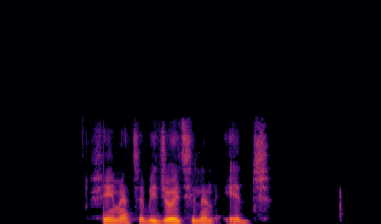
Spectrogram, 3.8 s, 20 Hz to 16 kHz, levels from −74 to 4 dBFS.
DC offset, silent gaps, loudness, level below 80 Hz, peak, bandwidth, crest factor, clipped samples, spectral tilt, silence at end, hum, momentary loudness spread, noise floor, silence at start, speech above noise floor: under 0.1%; none; -22 LUFS; -58 dBFS; -4 dBFS; 7.8 kHz; 20 dB; under 0.1%; -5.5 dB/octave; 1.15 s; none; 15 LU; under -90 dBFS; 0.9 s; over 69 dB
